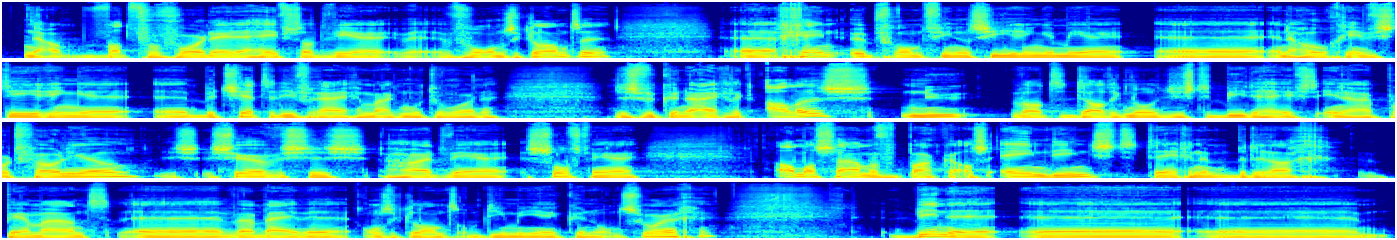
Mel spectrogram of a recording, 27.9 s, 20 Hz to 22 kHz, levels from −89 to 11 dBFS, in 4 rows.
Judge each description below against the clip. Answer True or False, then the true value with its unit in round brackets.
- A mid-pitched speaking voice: False (100 Hz)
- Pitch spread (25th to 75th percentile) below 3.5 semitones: False (3.8 semitones)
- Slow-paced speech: False (145 wpm)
